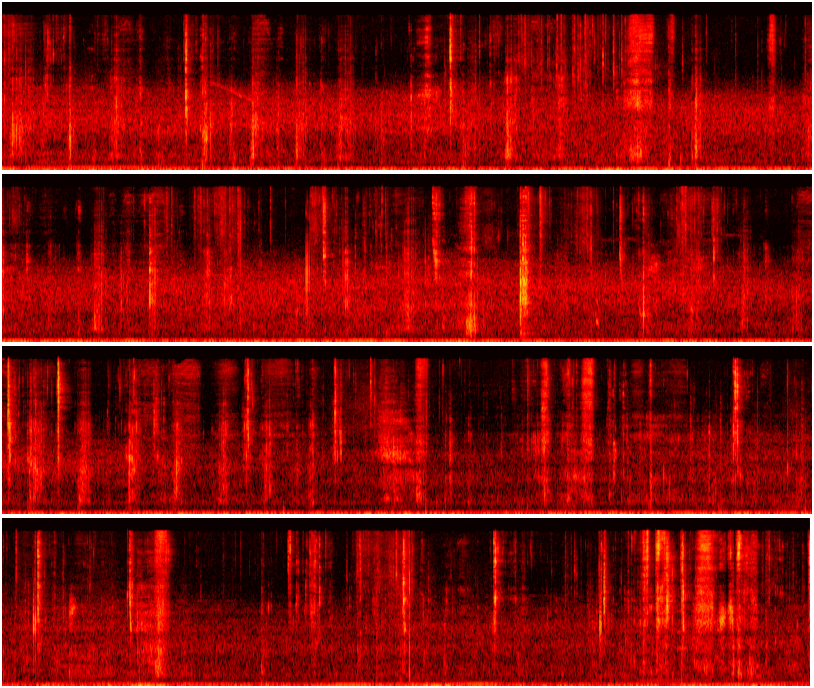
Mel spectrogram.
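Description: Close-miked eating sounds: a man chewing and biting boiled pork ribs, with many short wet mouth clicks throughout.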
